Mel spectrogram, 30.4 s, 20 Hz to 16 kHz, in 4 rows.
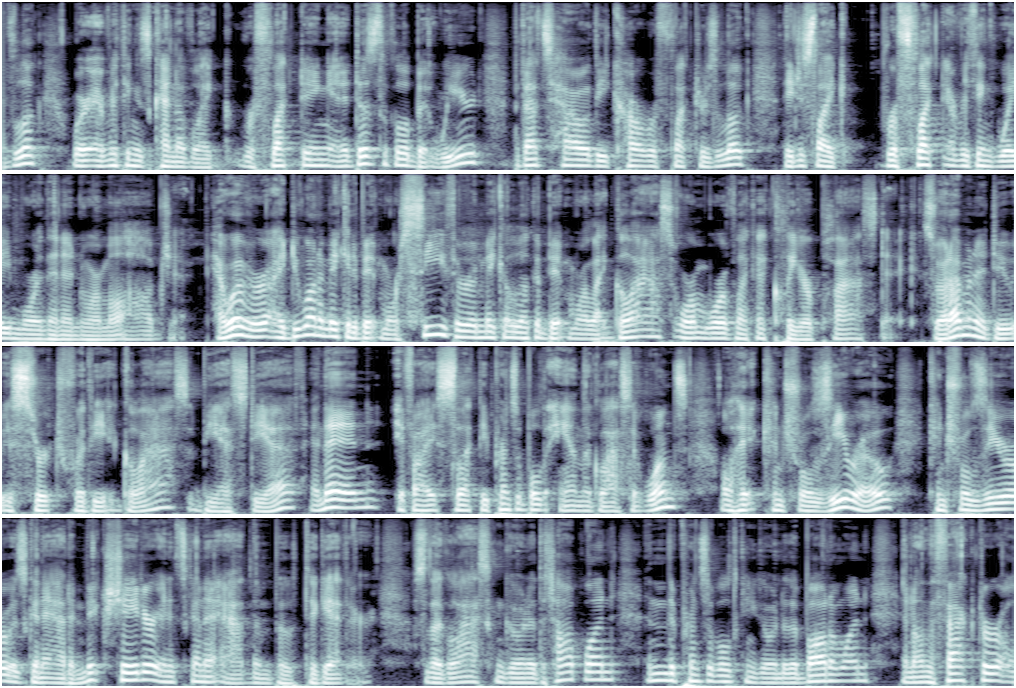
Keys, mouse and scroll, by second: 0.6-3.2 middle drag, 4.0-5.5 middle drag, 5.8 middle click, 6.5 middle click, 6.9-7.3 middle drag, 7.6-8.1 middle drag, 8.5 click, 8.9 middle click, 13.2 middle drag, 14.2 middle click, 14.4 shift+a, 17.3 click, 17.7 click, 17.8 click, 18.4 drag, 19.0 shift+click, 21.0 ctrl+0, 22.6 click, 23.7 b, 24.1 g, 24.5 a, 24.8 click, 26.5 middle click, 27.4 drag, 28.3 middle click, 29.5-30.3 drag.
